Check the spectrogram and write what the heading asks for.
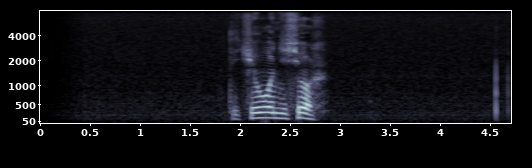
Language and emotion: Russian, neutral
